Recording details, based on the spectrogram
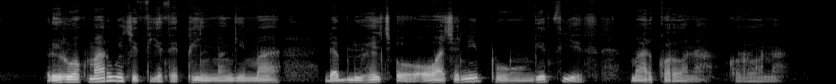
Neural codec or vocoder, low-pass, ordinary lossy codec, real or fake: vocoder, 44.1 kHz, 128 mel bands every 256 samples, BigVGAN v2; none; none; fake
